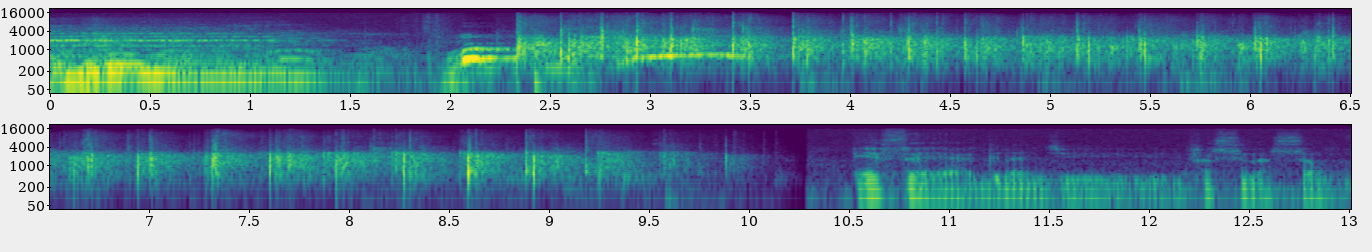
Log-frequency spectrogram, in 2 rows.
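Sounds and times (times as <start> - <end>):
small group applauding: 2.0 - 10.2.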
